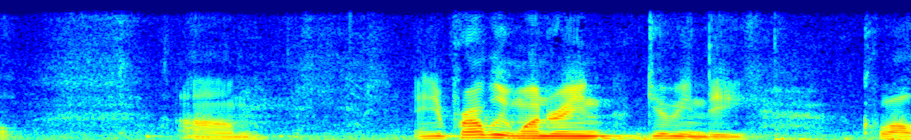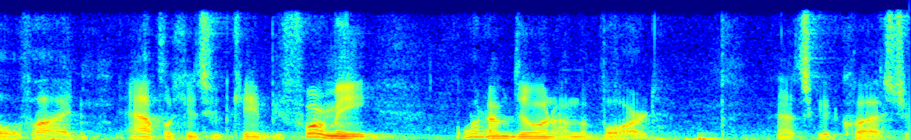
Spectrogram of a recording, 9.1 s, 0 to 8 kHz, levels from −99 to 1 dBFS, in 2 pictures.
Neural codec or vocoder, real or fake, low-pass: none; real; 7.2 kHz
